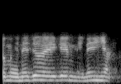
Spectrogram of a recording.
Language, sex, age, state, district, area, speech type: Hindi, male, 18-30, Madhya Pradesh, Ujjain, urban, conversation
